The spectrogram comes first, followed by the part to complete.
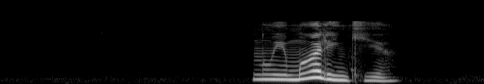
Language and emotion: Russian, neutral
